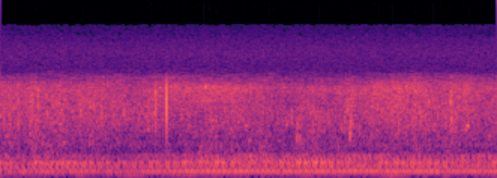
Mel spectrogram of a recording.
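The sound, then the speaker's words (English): A motorboat engine, opened up to full throttle to get away from something bearing down on it, drones loudly and steadily with a deep, throbbing hum that holds its pitch and volume throughout, with no voices over it. “Open her up and get away, Scotty.”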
